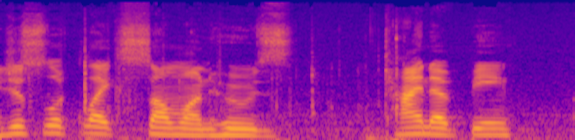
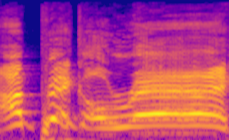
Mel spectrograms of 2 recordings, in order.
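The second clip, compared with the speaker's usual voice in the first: shouted at top of lungs, loud high-pitched scream; 12 dB louder than usual. Retelling a guy jumping on a table: imitating someone screaming. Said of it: "he's screaming from the top of his lungs".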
